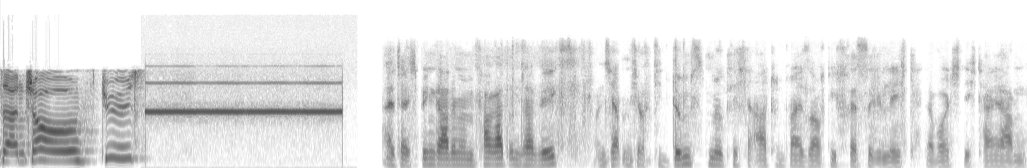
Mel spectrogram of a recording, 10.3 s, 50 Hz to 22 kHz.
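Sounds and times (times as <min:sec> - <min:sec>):
speech: 0:00.0 - 0:01.6, 0:03.8 - 0:10.2
sustained electronic voicemail beep: 0:01.4 - 0:03.4.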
